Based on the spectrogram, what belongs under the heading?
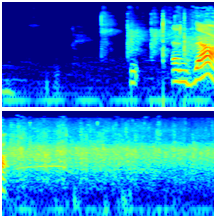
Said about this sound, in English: And that is the moment when we all applaud.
